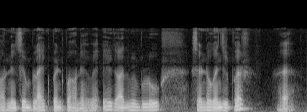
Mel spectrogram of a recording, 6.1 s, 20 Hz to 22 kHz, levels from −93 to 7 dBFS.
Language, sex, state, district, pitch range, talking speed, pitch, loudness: Hindi, male, Jharkhand, Ranchi, 100-120 Hz, 125 wpm, 105 Hz, -18 LUFS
